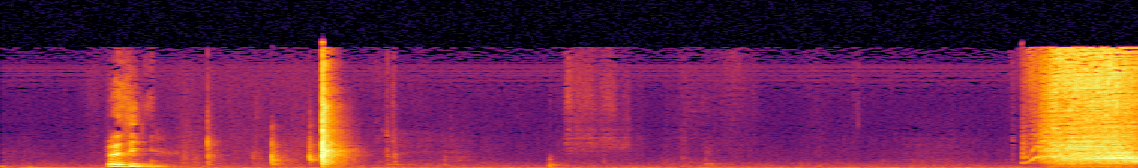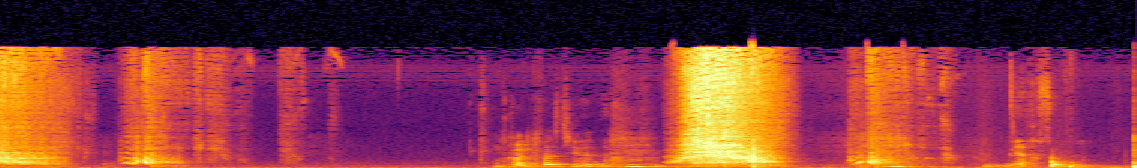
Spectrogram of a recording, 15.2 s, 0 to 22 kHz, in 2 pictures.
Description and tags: bouteille savons vide
An empty soap bottle pressed.
Organic sound + clic
Recorded with a Zoom H2N
air, bottle, clic, empty-bottle, organic, soap, squish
